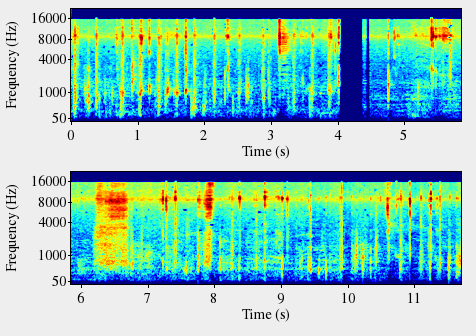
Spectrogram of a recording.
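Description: Close-up mouth sounds of biting and chewing frozen ice cream bars: a dense run of crisp crackles and crunches from the hard frozen coating, with a louder crunchy bite about six seconds in. The sound drops out briefly about four seconds in.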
